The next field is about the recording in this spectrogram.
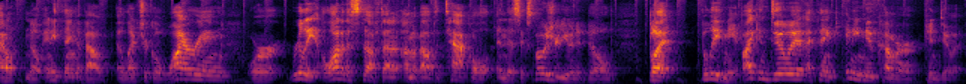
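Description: A man's bright, sharp voice with vocal fry at a moderate pace, big swings in loudness and audible room echo. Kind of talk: tutorial vlog intro. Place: workshop.

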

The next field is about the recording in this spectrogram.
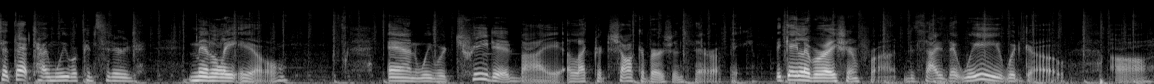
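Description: A woman keeps a moderate pace while faint music sounds in the background. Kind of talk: interview answer. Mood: amused, reminiscing. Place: studio.

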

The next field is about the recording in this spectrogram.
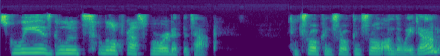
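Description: A woman talks at a moderate pace with a quiet background. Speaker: fitness instructor. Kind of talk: workout instruction. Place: home room.

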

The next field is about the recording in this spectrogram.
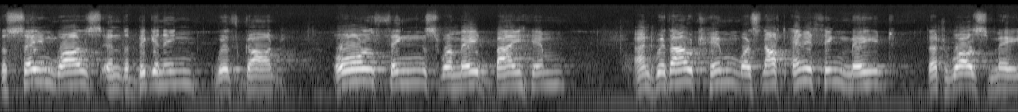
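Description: This man has a high pitch and a solemn tone. His pace is very slow. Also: ordinary pitch variation. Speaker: university vice chancellor. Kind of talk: scripture reading at a carol service. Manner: slow, solemn. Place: church. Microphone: old recording.

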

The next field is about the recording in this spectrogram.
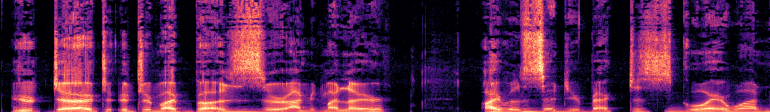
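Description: A put-on character voice at a very slow pace. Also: man. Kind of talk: theatrical, ominous. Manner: villainous.

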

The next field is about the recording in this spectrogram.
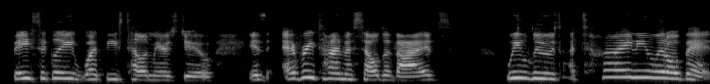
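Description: Against a quiet background, a woman talks at a moderate pace in a bright, sharp tone with ordinary pitch variation. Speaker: presenter. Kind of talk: lecture. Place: home room. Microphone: webcam.

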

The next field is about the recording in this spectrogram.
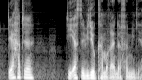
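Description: This man's dark, mellow voice has vocal fry and very wide pitch swings, heard in a dry sound with no echo. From rural Austria. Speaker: filmmaker and company director; guest. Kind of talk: casual interview. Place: studio. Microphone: studio mic.

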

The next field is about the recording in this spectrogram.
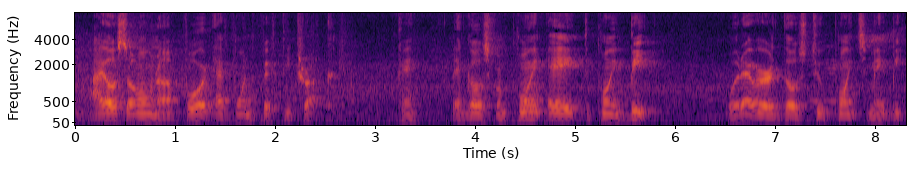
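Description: Moderate pace and ordinary pitch variation, with light background noise and audible room echo. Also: man. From Puerto Rico. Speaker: motorcycle and scooter rider; military veteran. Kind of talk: interview answer. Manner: casual, enthusiastic. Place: shop.

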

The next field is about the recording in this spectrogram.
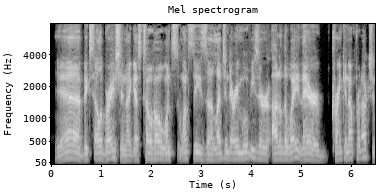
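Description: At a medium pitch, the man delivers his words at a moderate speed. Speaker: film review podcast co-host. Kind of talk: casual chat. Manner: animated.

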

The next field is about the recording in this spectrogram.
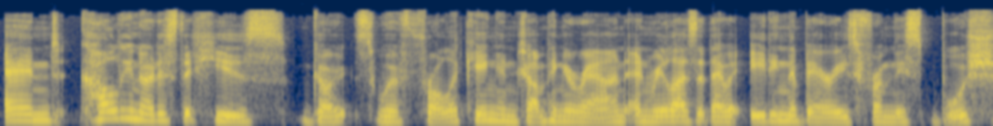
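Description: A fairly low-pitched woman's voice with an Australian accent, at a fairly quick pace with ordinary pitch variation and very even loudness, dry and close with no echo on a very clean recording with a silent background. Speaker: health reporter. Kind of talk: casual chat. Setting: studio.

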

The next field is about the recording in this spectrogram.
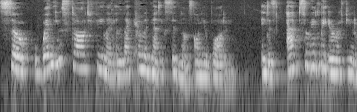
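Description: In a room with audible echo, a woman talks at a moderate pace and a fairly high pitch, her intonation lively. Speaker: writer and college teacher. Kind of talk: interview. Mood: earnest, distressed storytelling. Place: home room. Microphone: video call.

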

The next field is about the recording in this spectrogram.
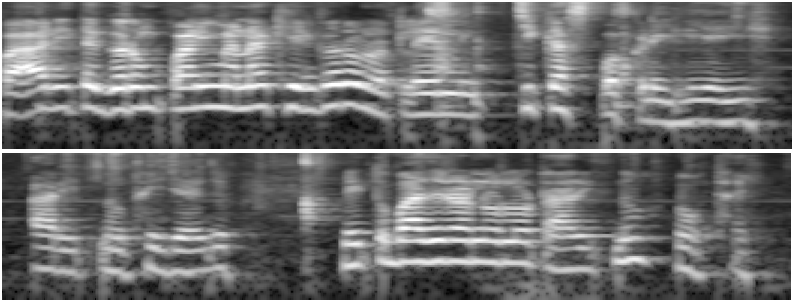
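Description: A woman talks with lively intonation at a medium pitch. Noticeable background noise can be heard. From Gujarat, India (Surat). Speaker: cooking channel host. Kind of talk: cooking tutorial.

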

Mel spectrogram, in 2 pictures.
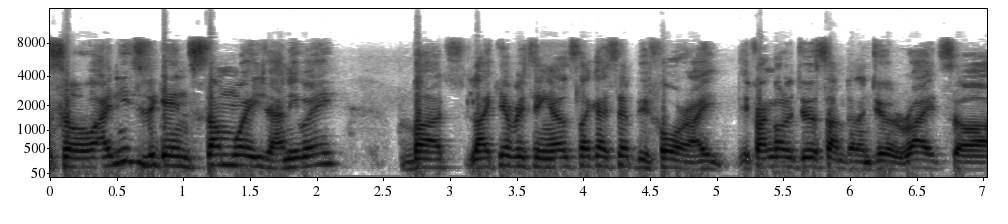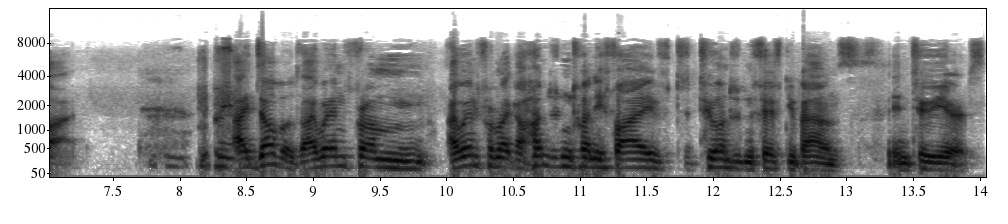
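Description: A man speaks with an Irish accent. His pitch is fairly high. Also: lively intonation, moderate pace. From Ireland. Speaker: sports journalist, former sumo wrestler. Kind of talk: interview. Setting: video call. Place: home room. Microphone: video call.

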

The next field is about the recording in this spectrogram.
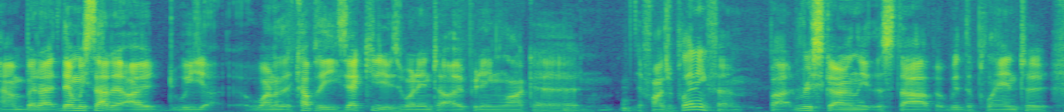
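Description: With a bright, sharp tone, a man in an Australian accent talks at a very fast pace. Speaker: financial adviser, ex-military; podcast guest. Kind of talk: casual interview chat. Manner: energetic. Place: studio. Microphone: studio mic.

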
